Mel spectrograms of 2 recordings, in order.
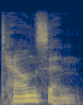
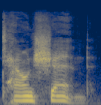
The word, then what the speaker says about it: Townshend: Is I said it's Pete Townsend in the Who. Yeah. It's actually even more complicated. It's spelled town and then Shend. So it's Pete Townshend.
